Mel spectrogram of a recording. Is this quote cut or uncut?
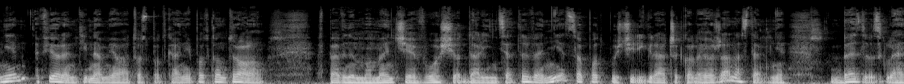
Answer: uncut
